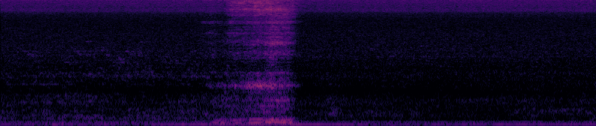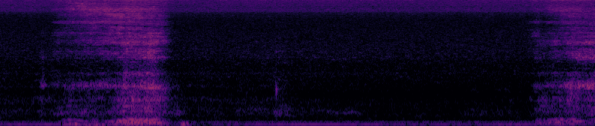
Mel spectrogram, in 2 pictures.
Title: divorce snoring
